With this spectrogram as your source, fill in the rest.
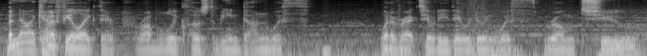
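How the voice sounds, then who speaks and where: A man's voice: rumbling low, moderate pace, creaky, faint music behind. A man casually chatting with viewers while streaming a strategy game, laid-back and rambling. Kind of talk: casual live stream commentary.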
